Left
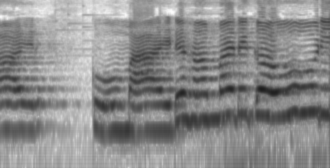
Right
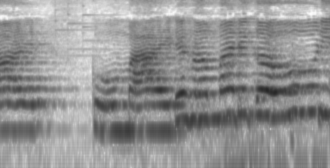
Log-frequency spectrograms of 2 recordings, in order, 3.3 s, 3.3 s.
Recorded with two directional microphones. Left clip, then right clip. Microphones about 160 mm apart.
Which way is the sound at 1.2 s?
25° left (ahead or behind).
